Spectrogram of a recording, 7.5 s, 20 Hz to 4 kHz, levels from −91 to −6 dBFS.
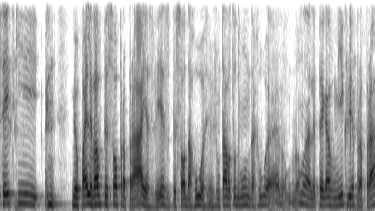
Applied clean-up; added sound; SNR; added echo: none; Cough; 19 dB; none.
